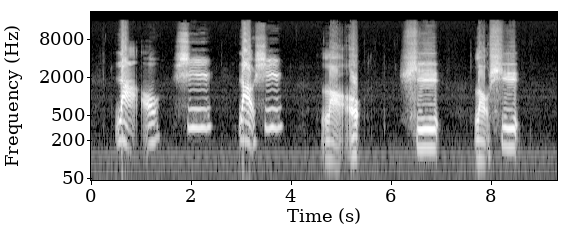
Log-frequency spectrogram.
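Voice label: "lao3 shi1", Mandarin Chinese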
